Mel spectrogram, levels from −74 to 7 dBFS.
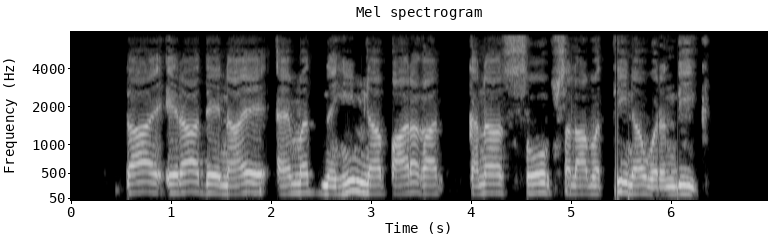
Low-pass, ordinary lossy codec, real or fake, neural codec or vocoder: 7.2 kHz; MP3, 64 kbps; real; none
